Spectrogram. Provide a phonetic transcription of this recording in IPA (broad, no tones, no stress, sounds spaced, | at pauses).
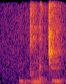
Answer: p ɵ ŋ u ɡ o n a ɡ c ɵ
